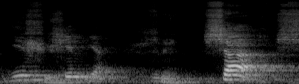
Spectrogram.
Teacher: huruf syin tengah-tengah nah berada di mana Pak Tengah lidah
